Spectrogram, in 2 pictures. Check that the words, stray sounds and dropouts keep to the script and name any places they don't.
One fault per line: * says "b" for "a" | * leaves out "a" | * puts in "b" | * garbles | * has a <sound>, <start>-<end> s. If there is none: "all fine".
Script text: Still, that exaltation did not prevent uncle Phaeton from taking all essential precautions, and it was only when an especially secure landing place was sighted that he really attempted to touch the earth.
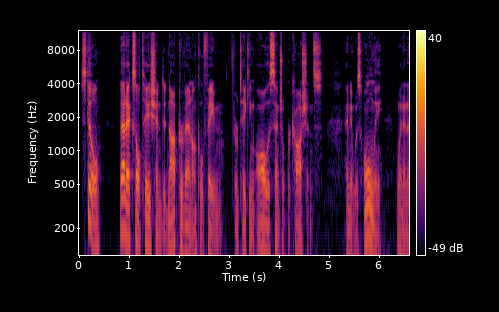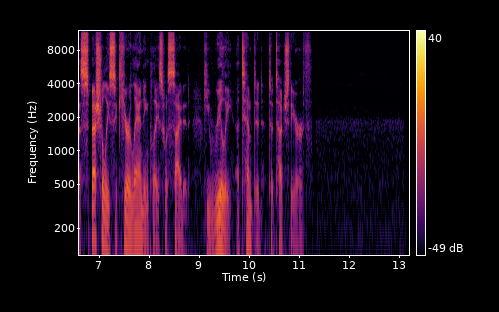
* leaves out "that"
